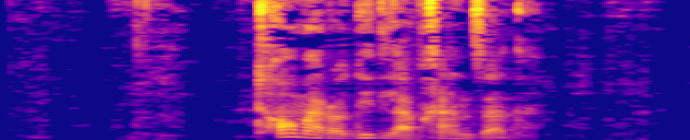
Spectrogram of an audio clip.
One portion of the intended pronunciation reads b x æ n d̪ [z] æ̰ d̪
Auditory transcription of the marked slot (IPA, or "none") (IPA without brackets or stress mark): z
